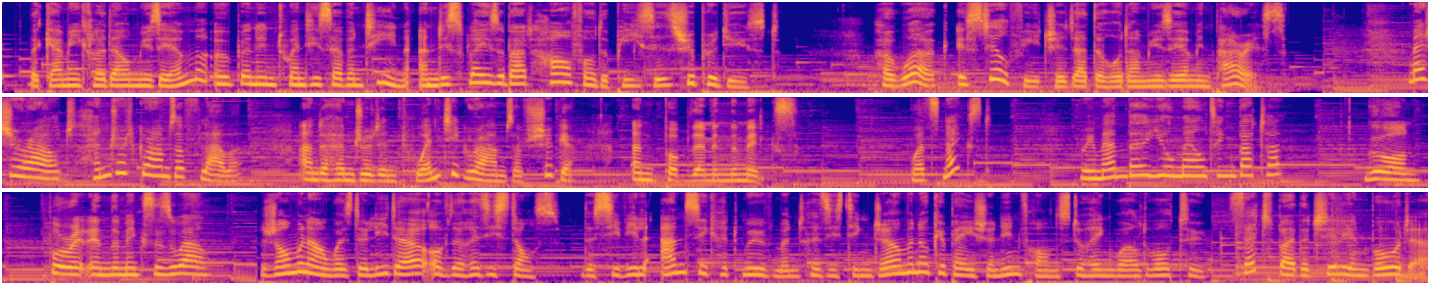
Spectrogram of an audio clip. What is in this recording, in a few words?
Narration ENG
